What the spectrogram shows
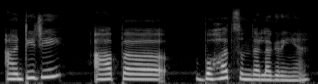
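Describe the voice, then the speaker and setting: A woman's voice: fairly high pitch, expressive, slow pace, darkish tone, clean tone, no room sound. A woman voicing a bashful young married milkman who talks hesitantly and stammers.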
